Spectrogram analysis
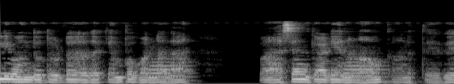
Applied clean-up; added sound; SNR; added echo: none; Brass instrument; 12 dB; reverberation time 0.3 s.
